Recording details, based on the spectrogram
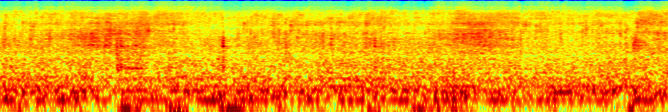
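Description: Chicken fries in a pan with a loud, continuous sizzle and crackle, up close and steady throughout, with no voices.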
